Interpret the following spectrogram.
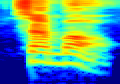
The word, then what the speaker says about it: sambal: milk with cucumbers and sambal or sambai is it sambal sambal okay a chili paste right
